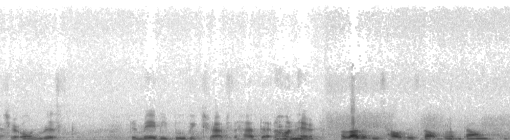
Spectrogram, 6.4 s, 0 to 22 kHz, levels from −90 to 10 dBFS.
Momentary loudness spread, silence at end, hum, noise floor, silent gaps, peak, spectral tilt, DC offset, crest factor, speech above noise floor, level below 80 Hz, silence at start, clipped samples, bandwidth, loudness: 12 LU; 0 s; none; -47 dBFS; none; -4 dBFS; -7 dB/octave; under 0.1%; 22 dB; 23 dB; -54 dBFS; 0 s; under 0.1%; over 20 kHz; -24 LUFS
